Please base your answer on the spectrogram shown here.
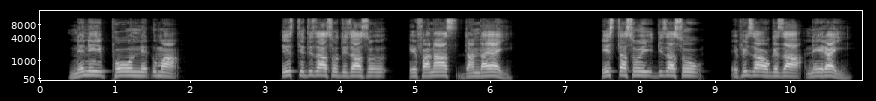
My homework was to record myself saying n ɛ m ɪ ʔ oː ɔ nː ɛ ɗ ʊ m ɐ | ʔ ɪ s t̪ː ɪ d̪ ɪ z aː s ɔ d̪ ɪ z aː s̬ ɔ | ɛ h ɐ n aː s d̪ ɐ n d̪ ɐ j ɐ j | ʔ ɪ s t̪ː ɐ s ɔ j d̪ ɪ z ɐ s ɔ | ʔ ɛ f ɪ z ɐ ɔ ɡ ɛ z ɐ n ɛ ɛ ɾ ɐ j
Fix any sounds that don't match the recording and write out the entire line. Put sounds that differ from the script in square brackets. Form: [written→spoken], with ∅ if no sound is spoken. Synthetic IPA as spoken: n ɛ [m→n] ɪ [ʔ→p] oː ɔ nː ɛ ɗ ʊ m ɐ | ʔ ɪ s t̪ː ɪ d̪ ɪ z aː s ɔ d̪ ɪ z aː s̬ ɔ | ɛ [h→f] ɐ n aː s d̪ ɐ n d̪ ɐ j ɐ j | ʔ ɪ s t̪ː ɐ s ɔ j d̪ ɪ z ɐ s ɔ | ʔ ɛ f ɪ z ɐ ɔ ɡ ɛ z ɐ n ɛ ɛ ɾ ɐ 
